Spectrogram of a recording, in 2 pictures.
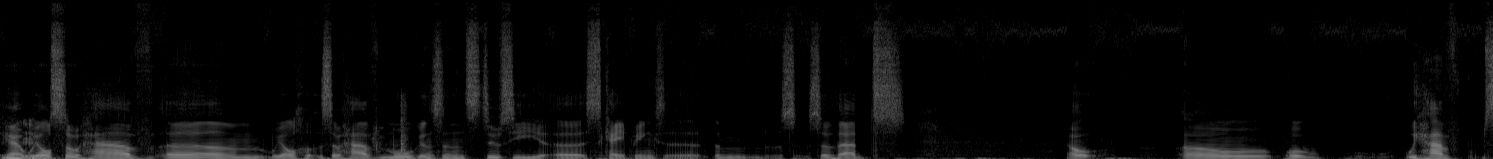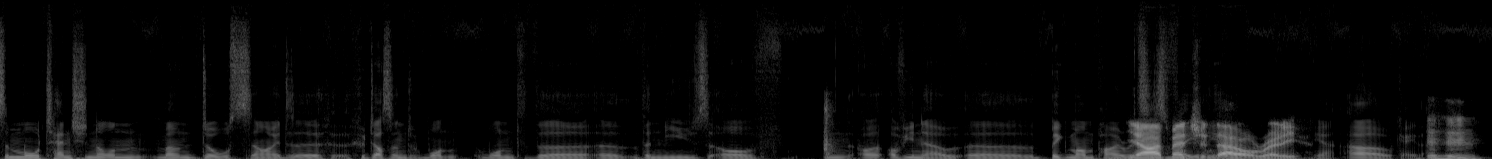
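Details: Stuttering in a male podcast host who calls himself a stammering host, on a show combining podcast and speech therapy; stuttering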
